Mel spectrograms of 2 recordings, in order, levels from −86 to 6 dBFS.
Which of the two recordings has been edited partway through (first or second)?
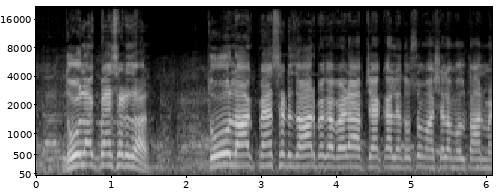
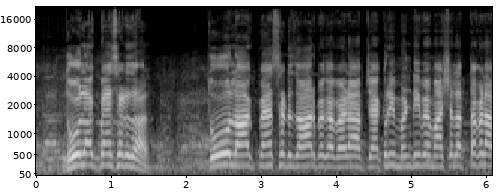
second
